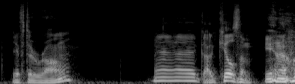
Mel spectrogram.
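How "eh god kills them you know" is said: wry joking aside. Real, not acted. Joking aside about false prophets.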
